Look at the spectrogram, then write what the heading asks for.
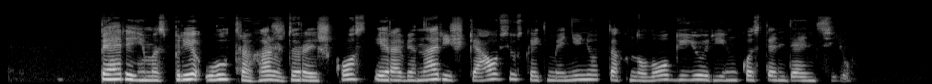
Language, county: Lithuanian, Klaipėda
